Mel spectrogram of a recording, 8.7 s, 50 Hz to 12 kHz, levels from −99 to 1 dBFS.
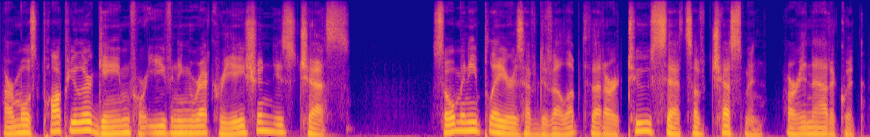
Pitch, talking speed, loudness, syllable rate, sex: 120 Hz, 150 wpm, -18 LUFS, 5.1 syllables/s, male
